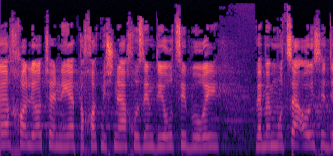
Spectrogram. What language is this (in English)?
Hebrew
